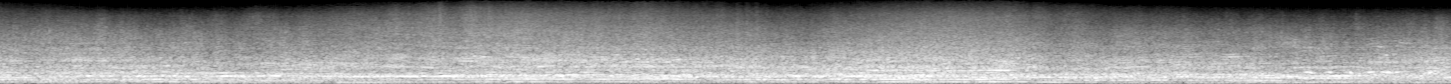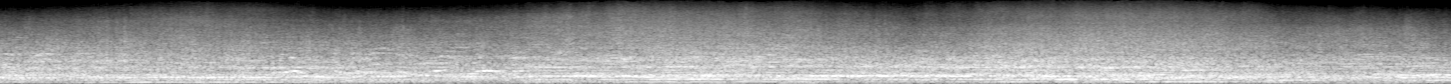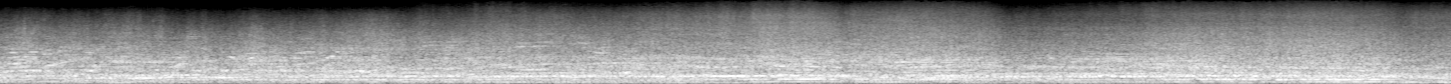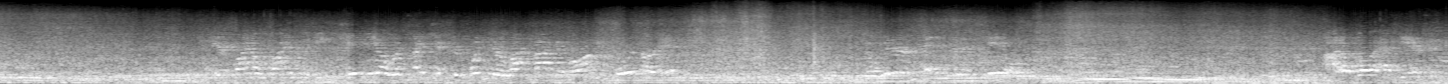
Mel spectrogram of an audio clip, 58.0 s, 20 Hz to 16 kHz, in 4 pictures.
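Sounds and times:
race car engines passing: 0.0s - 58.0s.

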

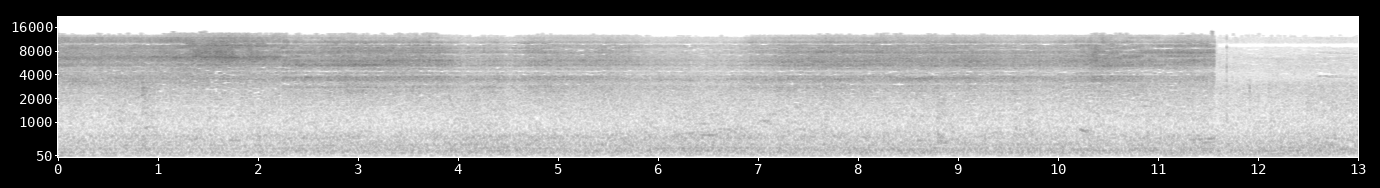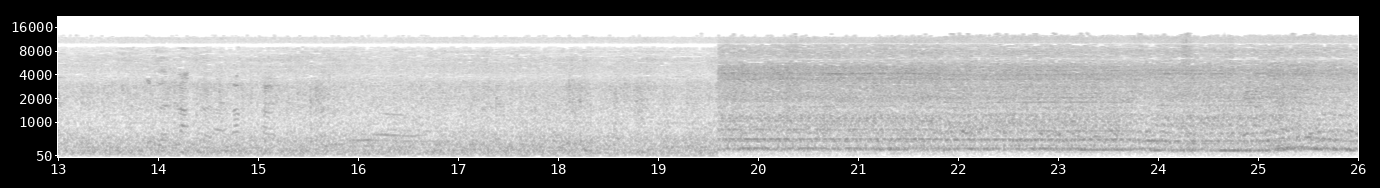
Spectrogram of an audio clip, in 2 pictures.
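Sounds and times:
high hiss: 0.0s - 11.6s, 19.6s - 26.0s
excavators running: 0.0s - 26.0s.

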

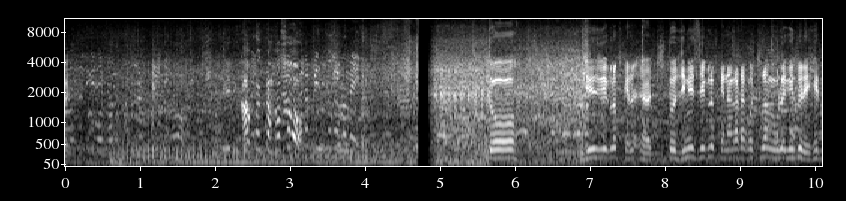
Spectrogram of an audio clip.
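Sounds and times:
street noise with vehicles: 0.0s - 10.0s.

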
